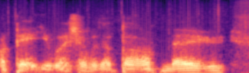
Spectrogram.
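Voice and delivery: voiced, hushed half-whisper, very close. Playing a character who holds a foe in a headlock: half-whispering in his ear. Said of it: "I'm basically just whispering in his ear".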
